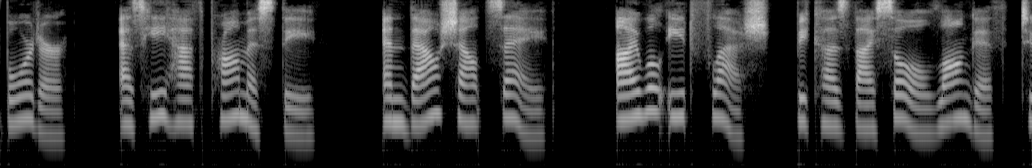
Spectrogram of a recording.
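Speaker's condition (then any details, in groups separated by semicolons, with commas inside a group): No condition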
